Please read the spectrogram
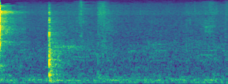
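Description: A short plastic click about half a second in as the plastic mini-vault cylinder is handled, then quiet room tone.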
